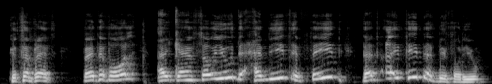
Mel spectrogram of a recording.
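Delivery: squeaky mock lecturer; mocking apologist. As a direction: play the know-it-all defender, voice pushed up.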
